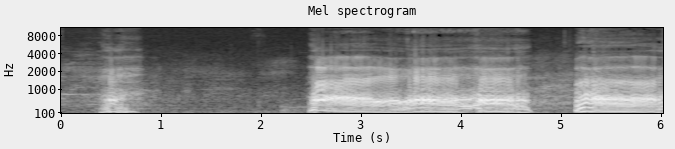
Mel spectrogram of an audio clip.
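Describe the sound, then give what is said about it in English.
Several voices imitate lions with loud, sustained growling roars at Daniel during a retelling of the story of Daniel in the lions' den: a short burst, then a pause, then two long roars in quick succession followed by another after a brief gap. “Come on, start roaring lions at Daniel. Start roaring at like that.”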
